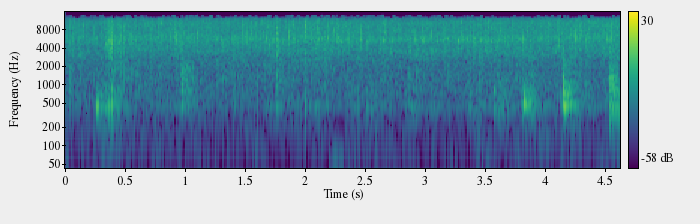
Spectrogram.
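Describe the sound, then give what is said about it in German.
Onions fry in a pan with a steady, bright sizzle throughout, broken by a few soft clicks of stirring. No voices are heard. “auf der anderen Seite braten ja meine Zwiebeln”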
